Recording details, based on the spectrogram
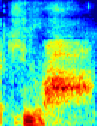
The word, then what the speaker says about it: quinoa: Quinoa.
